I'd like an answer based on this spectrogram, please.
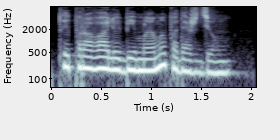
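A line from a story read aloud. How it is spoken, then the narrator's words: Sighing. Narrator (Russian): сказал, вздохнув Сай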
